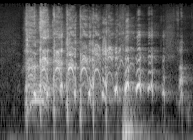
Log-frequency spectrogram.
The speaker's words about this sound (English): I tilted my head back. I'm going to cough all over everyone. I covered my mouth.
